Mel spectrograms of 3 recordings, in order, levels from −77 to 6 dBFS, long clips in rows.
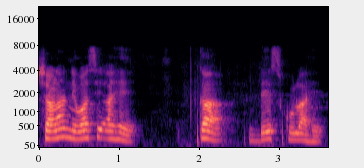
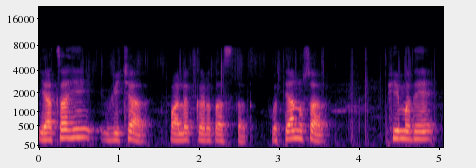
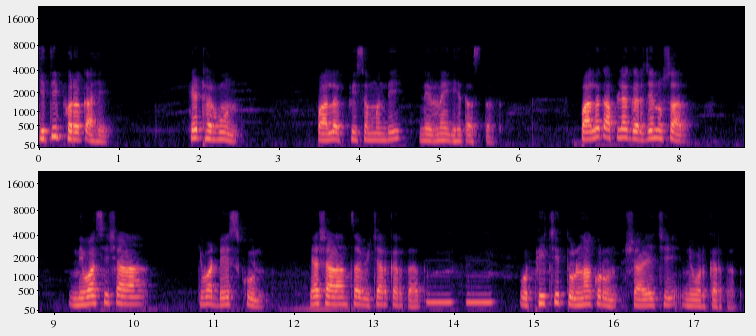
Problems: background sounds at intervals, background conversations at intervals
